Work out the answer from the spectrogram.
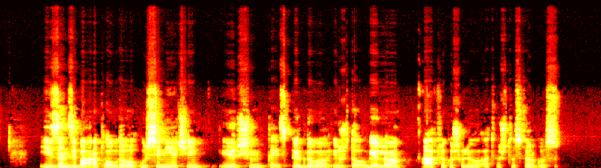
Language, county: Lithuanian, Tauragė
